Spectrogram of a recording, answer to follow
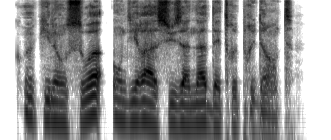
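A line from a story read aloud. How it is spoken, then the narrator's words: Murmured. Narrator (French): murmura Roland à Jake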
